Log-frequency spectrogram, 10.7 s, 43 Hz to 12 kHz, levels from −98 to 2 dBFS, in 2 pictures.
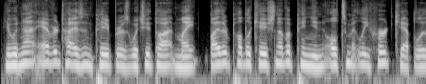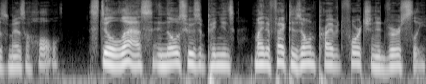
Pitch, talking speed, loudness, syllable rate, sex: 155 Hz, 190 wpm, -19 LUFS, 6.3 syllables/s, male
